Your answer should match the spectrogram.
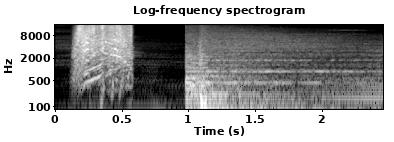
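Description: A half-second scratching sound effect, then music comes in with a loud hit about a second in and keeps playing.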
